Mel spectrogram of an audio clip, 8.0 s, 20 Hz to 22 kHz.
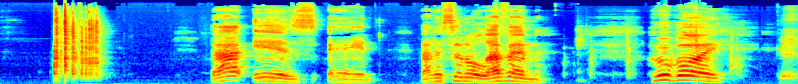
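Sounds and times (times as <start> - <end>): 
dice rolled for a tabletop role-playing game rattling: 0.5 - 1.2
speech: 2.1 - 5.9, 6.5 - 7.9.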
